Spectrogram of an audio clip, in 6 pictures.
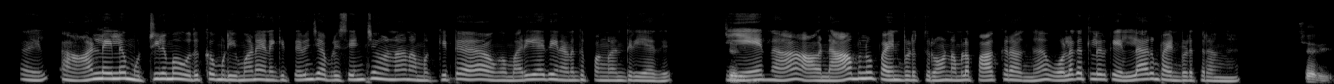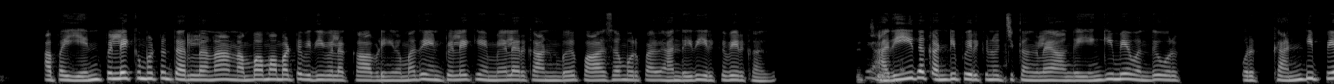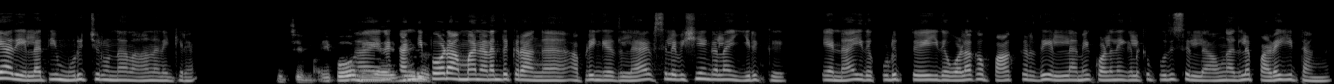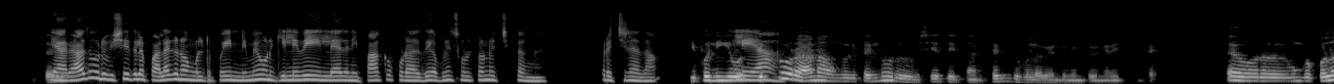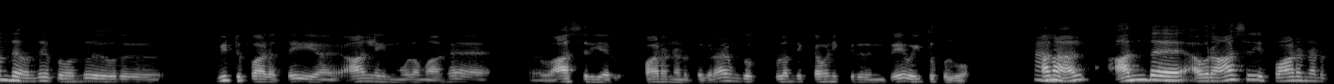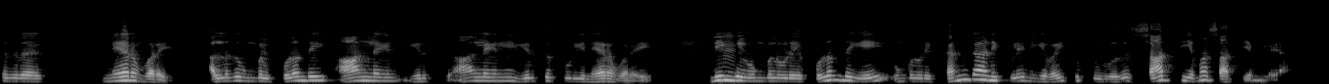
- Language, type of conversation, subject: Tamil, podcast, குழந்தைகள் ஆன்லைனில் இருக்கும் போது பெற்றோர் என்னென்ன விஷயங்களை கவனிக்க வேண்டும்?
- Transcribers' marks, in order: other background noise; in English: "ஆன்லைன்"; in English: "ஆன்லைன்"; in English: "ஆன்லைனில்"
